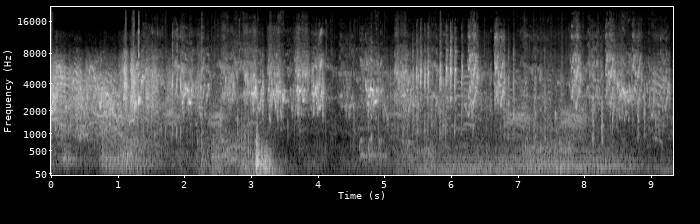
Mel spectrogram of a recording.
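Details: Budgies twittering and warbling in quick, scratchy phrases, with short pauses and a few sharp, louder chirps.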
